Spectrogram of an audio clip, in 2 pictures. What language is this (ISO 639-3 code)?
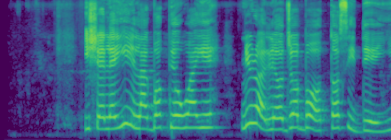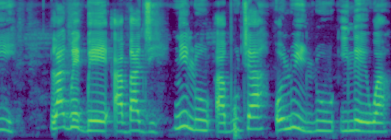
yor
